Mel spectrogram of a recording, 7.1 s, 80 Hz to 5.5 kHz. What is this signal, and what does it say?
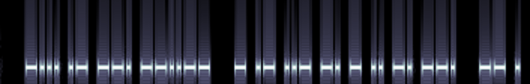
Morse code, heard as a keyed tone, about 25 wpm, 600 Hz. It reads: BAG, TAUNTING ME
